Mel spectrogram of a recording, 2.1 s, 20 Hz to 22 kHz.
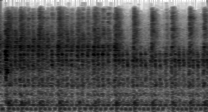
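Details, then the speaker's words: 2020 KTM 250 XCW TPI two-stroke after swapping the cylinder and ambient pressure sensors. Idle that was too low is now crisp and steady with an even pulse; no sputter even with the clutch in. The swap fixed it. "the other thing i noticed is the idle was really low and as soon as i made that swap the idle sounds perfect so whatever that was it fixed that too"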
